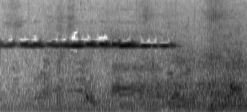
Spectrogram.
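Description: An electronic alarm in a shop sounding one steady, high-pitched tone, which cuts off suddenly near the end.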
